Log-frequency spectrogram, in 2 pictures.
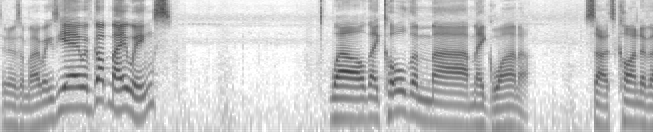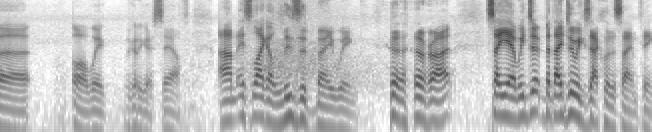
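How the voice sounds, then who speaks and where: A man with an Australian accent at a medium pitch, fairly quick but with long, frequent pauses and very wide pitch swings. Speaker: gaming streamer. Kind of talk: live gameplay stream chat. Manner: casual, animated.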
